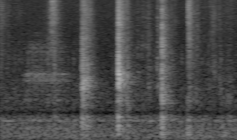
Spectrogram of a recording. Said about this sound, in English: I'm going to go ahead and shuffle these cards.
